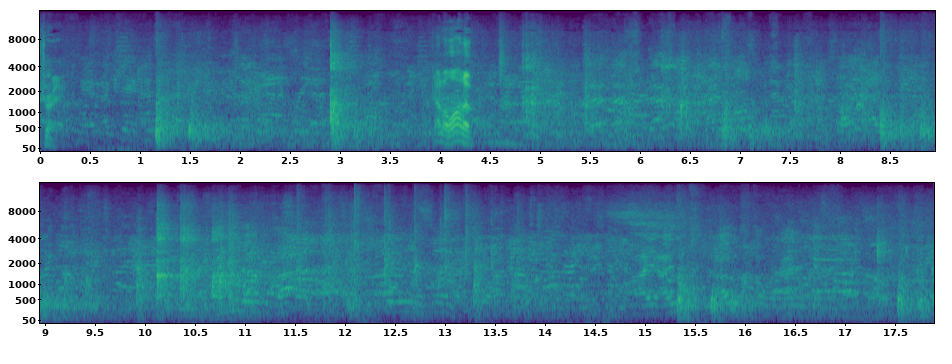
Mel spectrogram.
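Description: A bowling ball rolls down a wooden lane.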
